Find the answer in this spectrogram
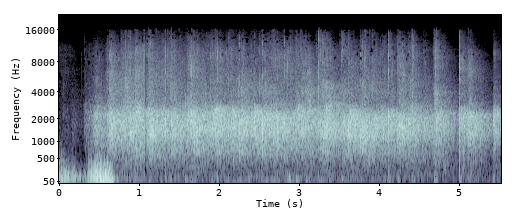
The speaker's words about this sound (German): Vielen Dank und bitte einmal klatschen.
